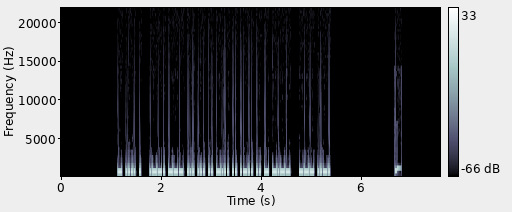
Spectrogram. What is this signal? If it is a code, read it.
Morse code, heard as a keyed tone, about 44 wpm, 700 Hz. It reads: THE POSSIBILITY OF
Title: Sets of 3 Words 45wpm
